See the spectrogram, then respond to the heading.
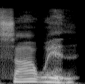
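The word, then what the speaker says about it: Samhain: This was salmon pronounced saw win, the Celtic hinge between light and dark, harvest and hunger.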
